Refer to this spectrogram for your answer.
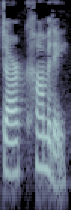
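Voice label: "Dark comedy", English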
